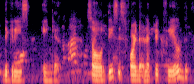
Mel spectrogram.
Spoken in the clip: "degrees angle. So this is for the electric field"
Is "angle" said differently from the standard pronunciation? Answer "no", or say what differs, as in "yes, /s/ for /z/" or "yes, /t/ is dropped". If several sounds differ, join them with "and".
yes, /n/ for /l/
